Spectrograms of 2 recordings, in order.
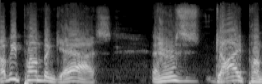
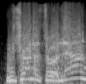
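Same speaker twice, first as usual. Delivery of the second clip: same taunt tossed again, a bit higher; higher repeat of a mock gangster dare; mock gangster challenge, repeated; 8 semitones higher than usual. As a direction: keep the hammed-up tough-guy taunt going. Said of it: "gangster quarrel".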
